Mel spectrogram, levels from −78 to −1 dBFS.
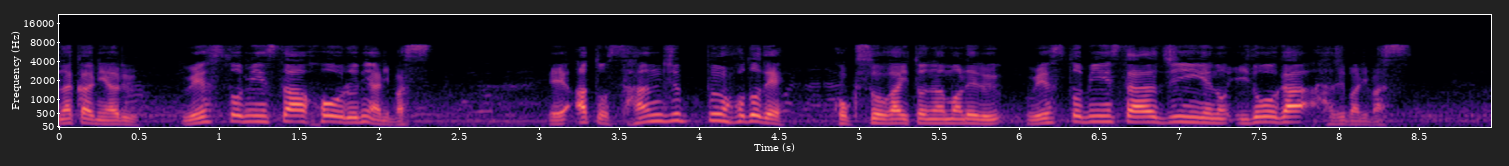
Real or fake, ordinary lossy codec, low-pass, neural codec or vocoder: real; none; 7.2 kHz; none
